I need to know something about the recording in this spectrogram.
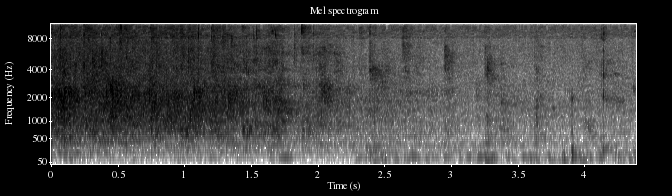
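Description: Audience clapping that dies away over about two and a half seconds, leaving a very quiet stretch with a few scattered claps near the end.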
